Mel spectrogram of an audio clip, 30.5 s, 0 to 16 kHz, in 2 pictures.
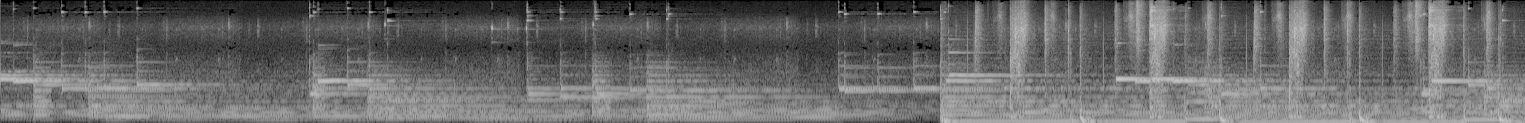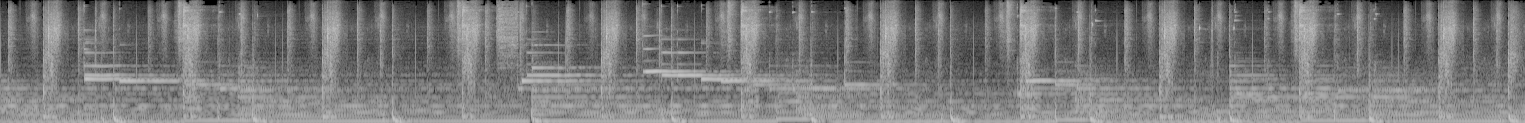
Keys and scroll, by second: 2.9 Tab, 3.7 ctrl+r, 7.2 x, 8.9 x, 10.5 ctrl+r, 12.2 ctrl+r, 15.1 g, 20.7 s, 24.9 g, 29.6 Tab.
